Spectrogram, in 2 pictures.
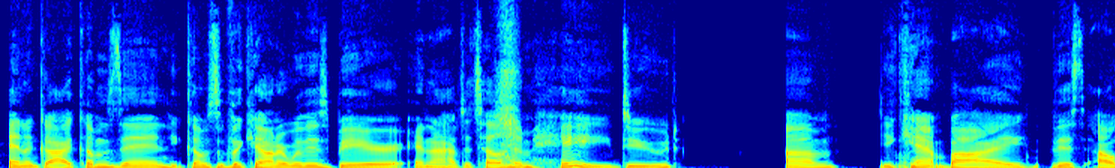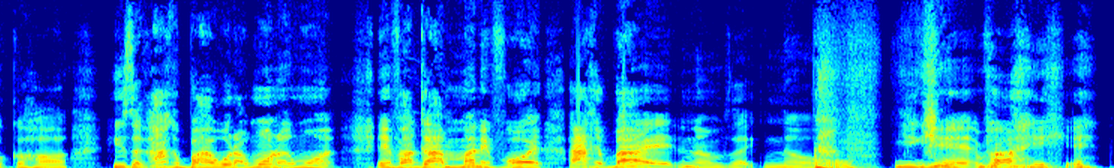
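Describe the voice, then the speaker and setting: A woman's voice: medium pitch, normal speed, dry recording, studio quality. A woman co-hosting a podcast, telling stories in casual, playfully argumentative banter. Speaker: podcast co-host.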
